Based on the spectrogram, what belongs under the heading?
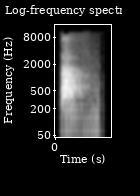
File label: dog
